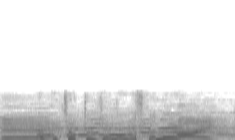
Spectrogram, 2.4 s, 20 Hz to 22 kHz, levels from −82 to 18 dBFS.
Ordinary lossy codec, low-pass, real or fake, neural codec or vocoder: none; none; real; none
